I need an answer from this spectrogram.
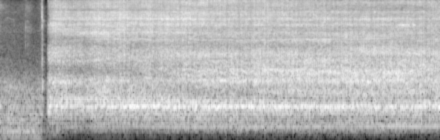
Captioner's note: hedge trimmer whirring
